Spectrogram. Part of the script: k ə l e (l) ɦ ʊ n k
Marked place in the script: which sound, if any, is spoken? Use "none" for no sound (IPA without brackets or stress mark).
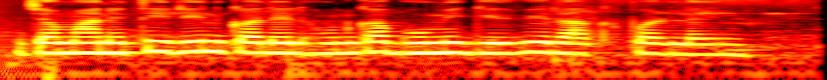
l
